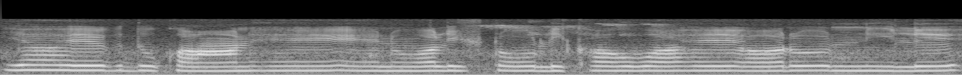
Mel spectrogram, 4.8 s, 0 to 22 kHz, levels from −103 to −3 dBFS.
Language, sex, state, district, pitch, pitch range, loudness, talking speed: Hindi, female, Bihar, Sitamarhi, 235 Hz, 230-240 Hz, -19 LUFS, 160 wpm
